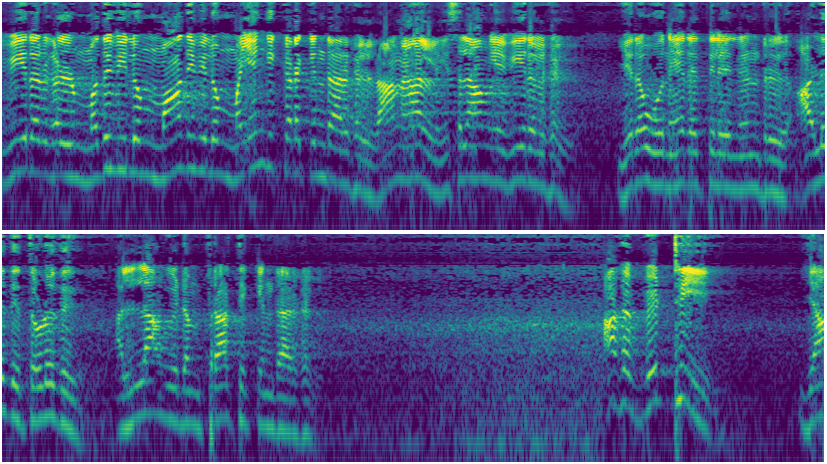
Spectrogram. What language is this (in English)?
Arabic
